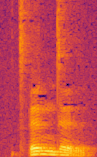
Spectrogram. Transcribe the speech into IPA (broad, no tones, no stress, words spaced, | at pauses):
t͡sʼɛŋndɛr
